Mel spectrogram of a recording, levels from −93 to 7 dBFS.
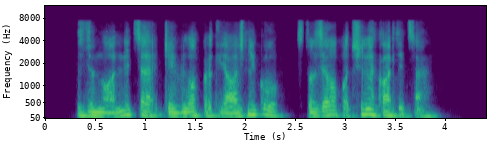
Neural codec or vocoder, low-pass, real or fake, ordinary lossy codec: codec, 16 kHz, 2 kbps, FreqCodec, smaller model; 7.2 kHz; fake; none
